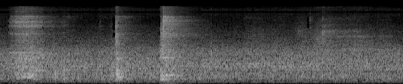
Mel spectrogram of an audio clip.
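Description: Pull-out kitchen faucet spray head being handled on its hose: three short scraping and clicking noises, one at the start, a click about a second in and another scrape just after, over a steady hiss.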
